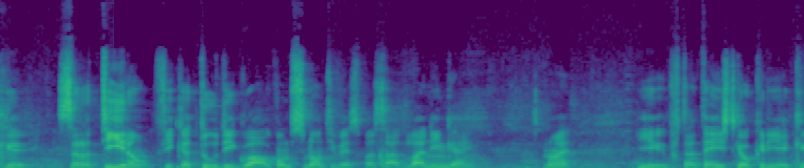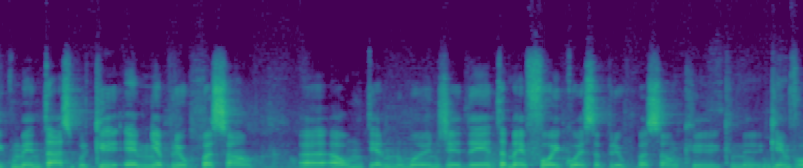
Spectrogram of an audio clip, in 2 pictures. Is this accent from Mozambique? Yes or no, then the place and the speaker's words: yes; Mozambique; eu próprio, enquanto moçambicano na diáspora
